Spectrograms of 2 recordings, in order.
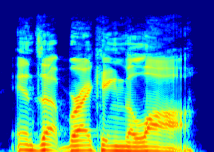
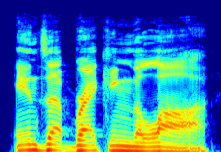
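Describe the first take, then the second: No difference in how they are said.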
